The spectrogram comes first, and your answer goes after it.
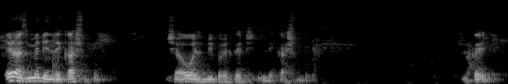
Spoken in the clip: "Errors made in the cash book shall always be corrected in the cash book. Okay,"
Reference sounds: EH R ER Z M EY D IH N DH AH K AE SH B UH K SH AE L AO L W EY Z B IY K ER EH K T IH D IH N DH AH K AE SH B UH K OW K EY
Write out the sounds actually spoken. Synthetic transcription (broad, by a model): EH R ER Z M EY D IH N DH AH K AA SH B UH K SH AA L AO L W EY Z B IY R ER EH K T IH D IH N DH AH K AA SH B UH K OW K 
